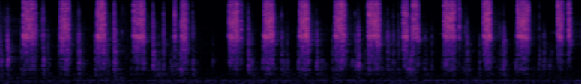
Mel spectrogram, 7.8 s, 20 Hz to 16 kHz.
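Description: A ratchet loosens an 8mm bolt on the deck bracket of a Cub Cadet XT1 mower, making a regular, close series of rapid clicking bursts with short pauses between strokes.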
